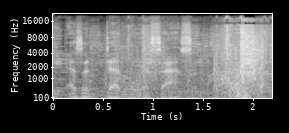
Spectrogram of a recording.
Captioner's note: whack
